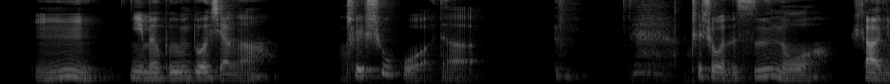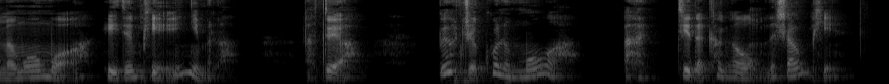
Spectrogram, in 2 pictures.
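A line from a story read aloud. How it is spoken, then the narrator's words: Laughing. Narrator (Chinese): 店主笑着说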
